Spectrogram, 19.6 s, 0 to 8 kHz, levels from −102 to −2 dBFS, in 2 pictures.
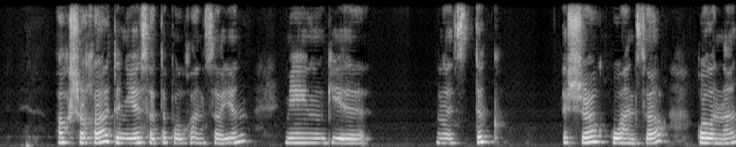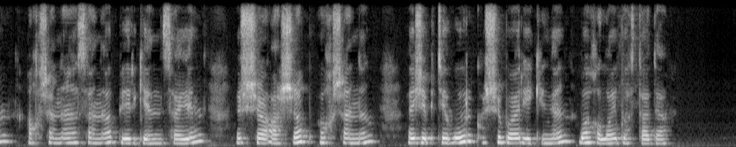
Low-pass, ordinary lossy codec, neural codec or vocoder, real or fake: none; none; codec, 16 kHz, 8 kbps, FunCodec, trained on LibriTTS, 25 frames a second; fake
